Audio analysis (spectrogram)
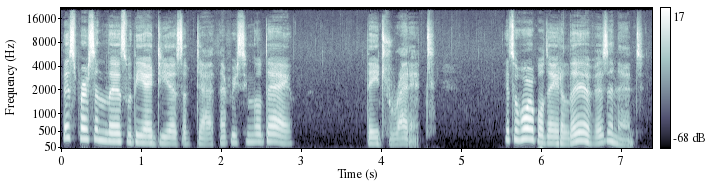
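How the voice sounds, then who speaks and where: A woman voicing an enigmatic supernatural dealmaker in an ASMR audio drama, coaxing and teasing in a deliberate, smooth-talking way. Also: medium pitch, lively intonation, dry recording, natural voice. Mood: persuasive. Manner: coaxing, teasing, deliberate, calls listener sweetheart. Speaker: voice actor in a scripted audio drama.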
